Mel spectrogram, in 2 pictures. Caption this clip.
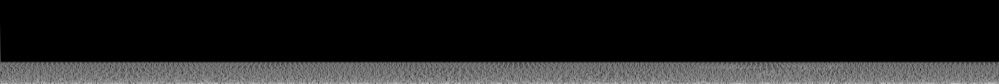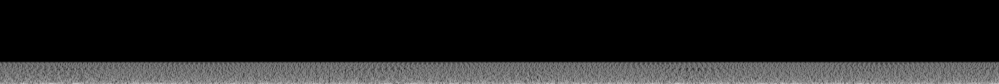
Sequences loops and melodic elements made with image synth. Based on Mayan number symbols.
